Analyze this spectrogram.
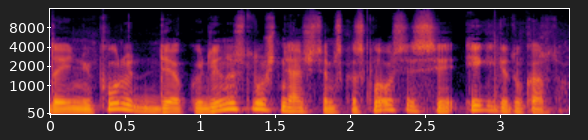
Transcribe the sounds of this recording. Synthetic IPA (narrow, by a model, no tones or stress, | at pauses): d̪ɐɪnʲʊpuːɾʊd̪ʲeːkʊɪlʲiːnʊsʲlˠuːʃʲnʲæːt͡ʃʲʊ̥t̪ʲɛːmskɐsklˠɐʊsʲeːsʲɪɪkʲɪkʲɪt̪uːkɐɾt̪u̥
